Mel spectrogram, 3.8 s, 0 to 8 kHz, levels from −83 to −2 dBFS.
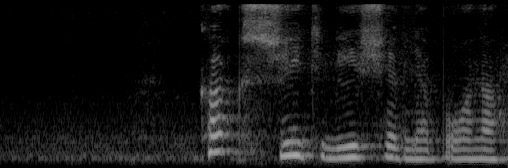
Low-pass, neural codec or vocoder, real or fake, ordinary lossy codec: none; codec, 16 kHz, 1.1 kbps, Voila-Tokenizer; fake; none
